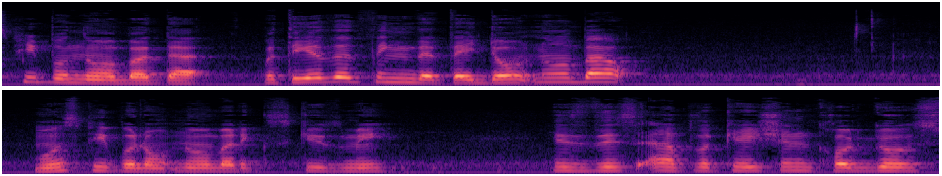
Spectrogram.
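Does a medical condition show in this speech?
Yes: cerebral palsy.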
